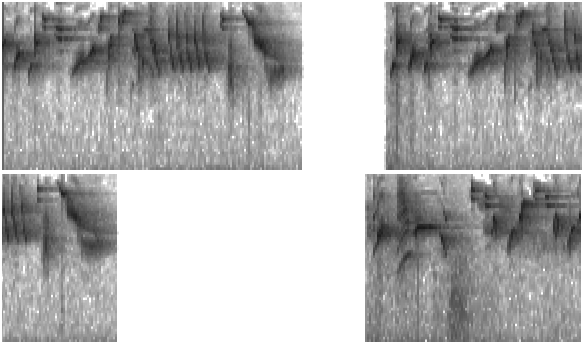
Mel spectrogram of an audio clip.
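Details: Training recording of Balkan goldfinch song, Carduelis carduelis balcanica, to the adopted competition standard: three bursts of fast rattling trills and twitters, each about two seconds long, separated by brief silences.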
